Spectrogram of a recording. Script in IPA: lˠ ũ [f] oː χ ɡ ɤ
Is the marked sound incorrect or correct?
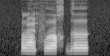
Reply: correct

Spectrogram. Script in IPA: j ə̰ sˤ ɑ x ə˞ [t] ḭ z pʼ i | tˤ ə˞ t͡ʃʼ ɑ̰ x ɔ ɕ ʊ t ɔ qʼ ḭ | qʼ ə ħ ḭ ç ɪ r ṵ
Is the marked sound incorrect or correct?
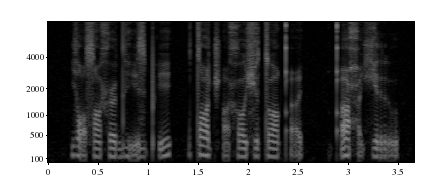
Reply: incorrect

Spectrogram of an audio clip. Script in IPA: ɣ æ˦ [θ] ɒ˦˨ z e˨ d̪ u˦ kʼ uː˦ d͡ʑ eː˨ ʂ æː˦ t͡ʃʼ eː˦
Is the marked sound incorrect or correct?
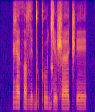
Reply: correct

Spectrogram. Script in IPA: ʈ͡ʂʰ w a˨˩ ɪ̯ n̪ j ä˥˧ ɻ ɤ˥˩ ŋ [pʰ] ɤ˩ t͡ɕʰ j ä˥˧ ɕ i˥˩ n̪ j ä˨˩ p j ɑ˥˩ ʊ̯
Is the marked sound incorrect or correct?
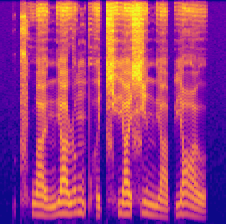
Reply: correct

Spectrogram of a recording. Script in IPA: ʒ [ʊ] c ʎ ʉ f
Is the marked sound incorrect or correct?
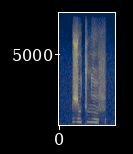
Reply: incorrect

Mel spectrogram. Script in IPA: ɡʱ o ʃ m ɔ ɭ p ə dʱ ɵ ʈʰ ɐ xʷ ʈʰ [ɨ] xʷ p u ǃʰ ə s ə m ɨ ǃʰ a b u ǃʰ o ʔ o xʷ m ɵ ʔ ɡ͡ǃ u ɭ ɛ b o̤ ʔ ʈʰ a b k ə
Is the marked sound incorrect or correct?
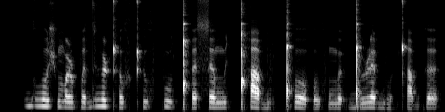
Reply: correct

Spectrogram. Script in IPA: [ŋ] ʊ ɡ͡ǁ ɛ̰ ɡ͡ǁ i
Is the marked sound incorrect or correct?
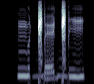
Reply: correct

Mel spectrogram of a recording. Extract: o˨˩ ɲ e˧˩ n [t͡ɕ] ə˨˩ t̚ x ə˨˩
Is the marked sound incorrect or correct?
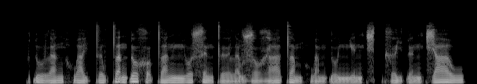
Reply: correct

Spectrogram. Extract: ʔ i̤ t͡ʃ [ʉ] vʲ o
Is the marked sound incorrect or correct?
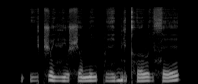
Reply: incorrect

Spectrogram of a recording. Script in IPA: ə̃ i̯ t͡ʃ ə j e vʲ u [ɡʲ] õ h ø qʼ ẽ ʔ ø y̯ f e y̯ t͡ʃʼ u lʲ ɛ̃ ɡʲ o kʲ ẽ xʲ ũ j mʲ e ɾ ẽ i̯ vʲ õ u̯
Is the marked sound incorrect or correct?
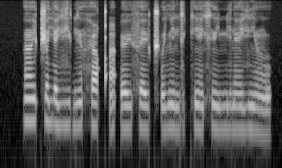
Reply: correct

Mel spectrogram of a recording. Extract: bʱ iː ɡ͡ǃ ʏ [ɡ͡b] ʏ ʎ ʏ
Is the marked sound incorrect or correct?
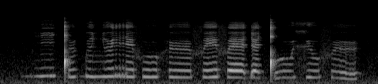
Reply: correct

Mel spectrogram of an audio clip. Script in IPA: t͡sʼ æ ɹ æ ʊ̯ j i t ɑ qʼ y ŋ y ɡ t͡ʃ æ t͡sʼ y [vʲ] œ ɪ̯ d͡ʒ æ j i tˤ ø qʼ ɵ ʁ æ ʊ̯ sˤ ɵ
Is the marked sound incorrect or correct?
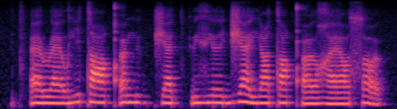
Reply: correct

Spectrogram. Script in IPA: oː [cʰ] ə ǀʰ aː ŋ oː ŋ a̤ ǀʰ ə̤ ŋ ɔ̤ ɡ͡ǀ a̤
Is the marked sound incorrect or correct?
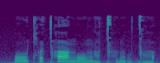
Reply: correct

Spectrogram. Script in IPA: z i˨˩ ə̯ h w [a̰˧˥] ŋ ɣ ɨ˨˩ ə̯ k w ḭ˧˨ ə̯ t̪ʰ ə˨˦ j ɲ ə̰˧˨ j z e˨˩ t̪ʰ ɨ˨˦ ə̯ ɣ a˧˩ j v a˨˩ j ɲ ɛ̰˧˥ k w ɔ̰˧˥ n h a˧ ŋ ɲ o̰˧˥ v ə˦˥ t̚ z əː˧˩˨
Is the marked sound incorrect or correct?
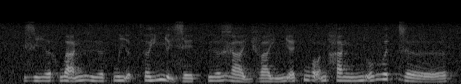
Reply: correct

